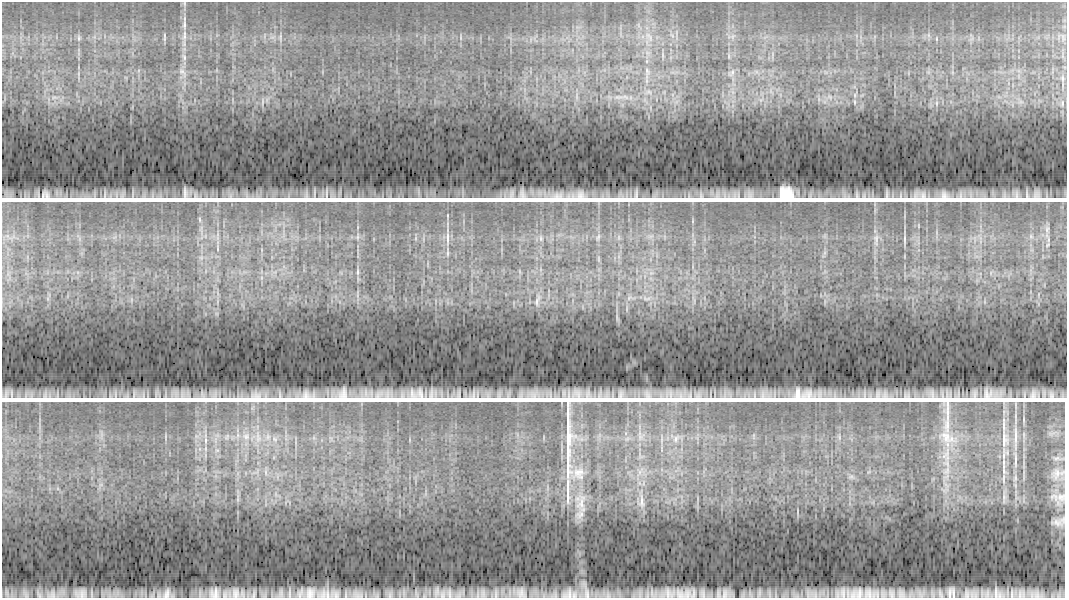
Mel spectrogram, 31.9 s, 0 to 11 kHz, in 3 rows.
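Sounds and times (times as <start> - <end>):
water lapping among rocks: 0.0 - 31.9.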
